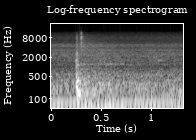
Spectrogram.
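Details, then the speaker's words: Raspberry Pi DIY head unit with a backup-camera relay board wired to the car's reverse wire. A single sharp click as the relay pulls in when reverse is selected, and it clicks off on leaving reverse; the wiring is working correctly. "And that kicked on the relay. You can even hear it click. And now I'm out of reverse and the relay clicked back off."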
